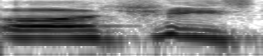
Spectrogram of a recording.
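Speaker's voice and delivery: loud panicky blurt.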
